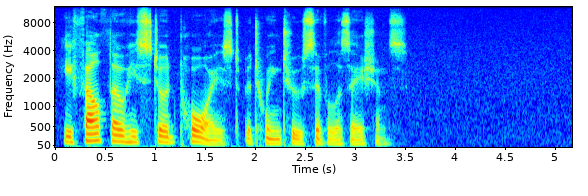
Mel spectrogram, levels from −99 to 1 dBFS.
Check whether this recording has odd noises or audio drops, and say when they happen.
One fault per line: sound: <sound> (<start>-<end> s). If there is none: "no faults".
no faults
